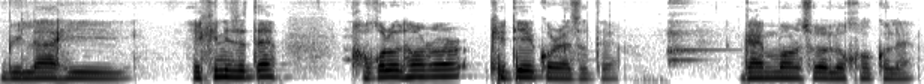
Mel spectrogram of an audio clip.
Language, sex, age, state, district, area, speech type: Assamese, male, 18-30, Assam, Biswanath, rural, spontaneous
